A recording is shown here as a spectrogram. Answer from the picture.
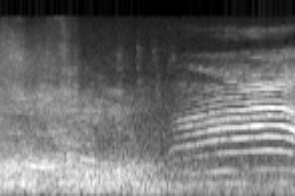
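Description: A short, high cry from a small child, rising in pitch, beginning about one and a half seconds in, over a low murmur of voices.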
